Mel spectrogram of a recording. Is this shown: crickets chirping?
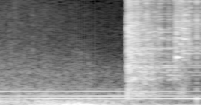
no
